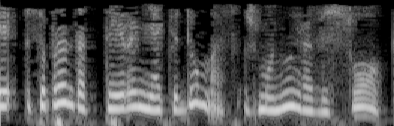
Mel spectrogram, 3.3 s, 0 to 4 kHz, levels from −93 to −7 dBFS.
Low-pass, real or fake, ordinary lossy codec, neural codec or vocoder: 3.6 kHz; real; MP3, 16 kbps; none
